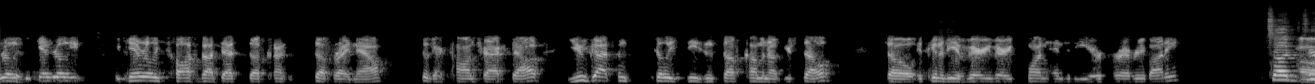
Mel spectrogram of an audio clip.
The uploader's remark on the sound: Live calls from the peanut gallery. 2x - SENNHEISER HD 206 Closed-Back Over Ear Headphones.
